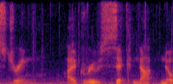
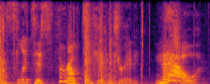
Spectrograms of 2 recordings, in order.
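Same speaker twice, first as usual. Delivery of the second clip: shrill, much higher frantic command, very loud; screaming lute player; 12 semitones higher, 14 dB louder, much slower than usual. Acted. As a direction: scream the order at Kindred in a put-on voice. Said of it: "stopped and shouted".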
